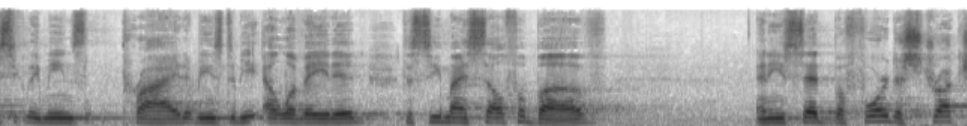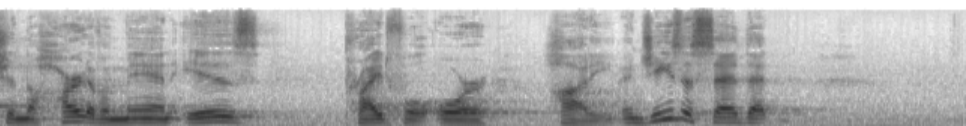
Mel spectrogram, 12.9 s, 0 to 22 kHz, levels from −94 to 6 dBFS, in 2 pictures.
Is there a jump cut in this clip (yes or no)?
no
